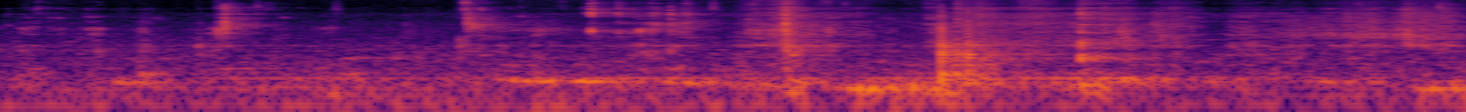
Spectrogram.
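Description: Cutlery scrapes and clinks against a dish as wasabi fried rice is mixed, with soft squishy stirring and irregular metallic taps at close range, and a voice talking in the background.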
